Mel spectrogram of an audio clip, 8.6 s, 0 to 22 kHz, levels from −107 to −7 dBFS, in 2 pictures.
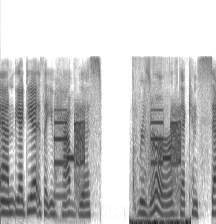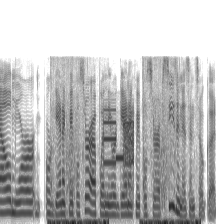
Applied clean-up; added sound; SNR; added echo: none; Water / Splash, splatter + Telephone; -3 dB; none.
